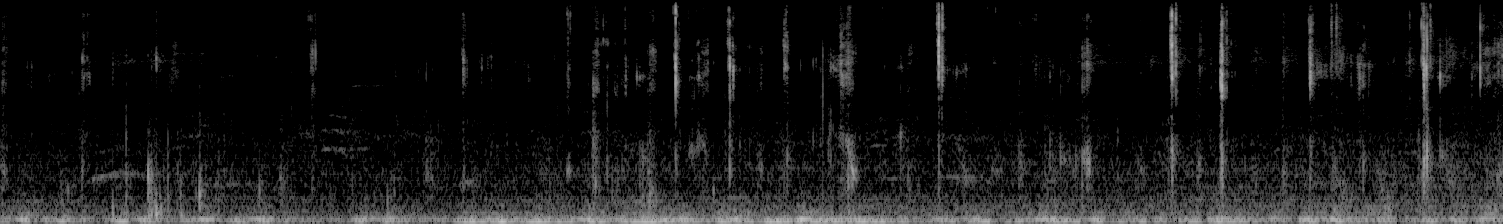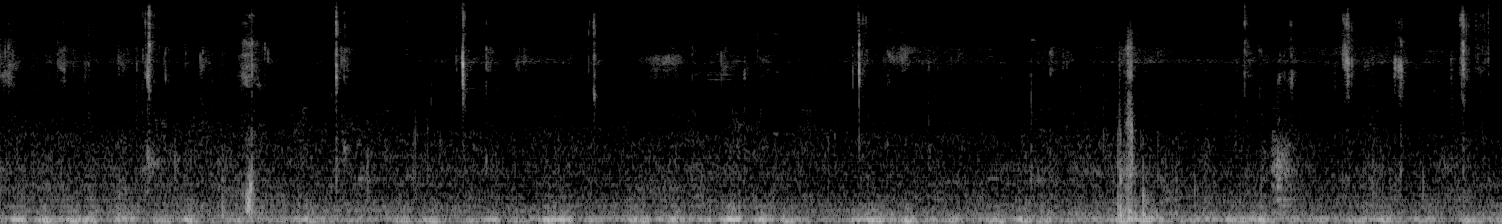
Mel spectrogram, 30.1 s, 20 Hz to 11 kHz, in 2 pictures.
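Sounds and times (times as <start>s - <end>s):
close-up chewing: 0.0s - 30.0s
low steady hum: 0.0s - 30.0s.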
